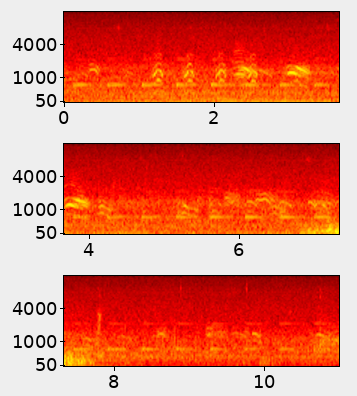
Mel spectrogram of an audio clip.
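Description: A diesel locomotive rumbles faintly in the distance as it slowly approaches.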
